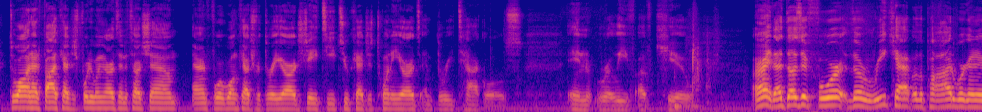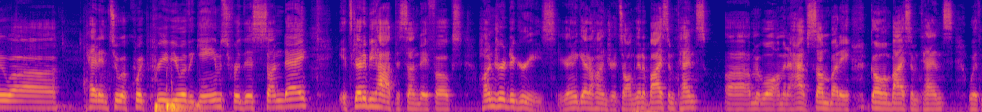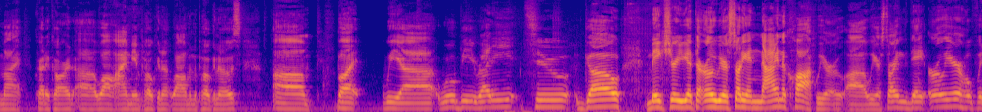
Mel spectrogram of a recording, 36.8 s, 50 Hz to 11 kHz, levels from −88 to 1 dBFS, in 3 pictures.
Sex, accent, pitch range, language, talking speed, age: male, American, 115-145 Hz, English, 220 wpm, 30-49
